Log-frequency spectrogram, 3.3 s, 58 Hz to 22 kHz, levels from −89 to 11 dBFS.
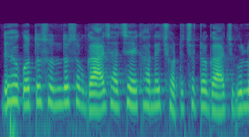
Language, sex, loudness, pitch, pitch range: Bengali, female, -16 LUFS, 225 Hz, 200-240 Hz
